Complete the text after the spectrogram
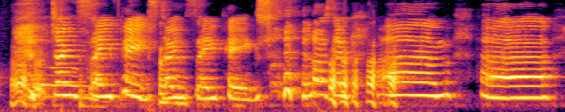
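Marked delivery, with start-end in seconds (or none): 0.5-2.7 slow, higher, half-laughing inner plea; telling herself not to say pigs, slow stifled laughing plea; panicked inner voice. Retold or imitated. 3.0-5.5 high giggly hesitation; trying not to laugh in front of the cop, giggly; stifled laughing. Real, not acted.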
